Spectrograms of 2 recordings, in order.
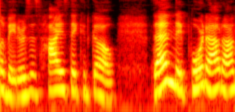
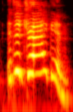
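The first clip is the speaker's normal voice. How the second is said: high, loud alarmed shout; shrieked warning; panicked cry; 13 semitones higher, 6 dB louder than usual. A narrator's reading. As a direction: cry out in terror to the crowd. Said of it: "they cried".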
